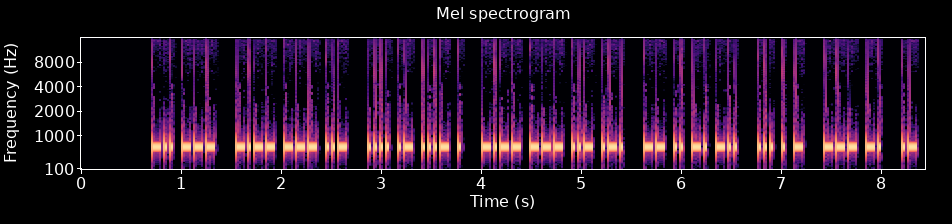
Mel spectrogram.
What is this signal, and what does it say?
Morse code, heard as a keyed tone, about 40 wpm, 700 Hz. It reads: DO YOU HAVE YOUR MIND SET ON A
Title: Sentences from Top 1000 Words - Review Part 5 - 40wpm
